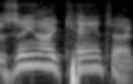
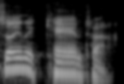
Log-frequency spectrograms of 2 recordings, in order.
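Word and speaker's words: xeno-canto: Um, or is it Xeno Caner? No, it's Zeno Caner.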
